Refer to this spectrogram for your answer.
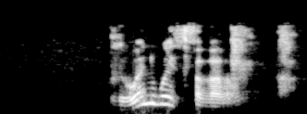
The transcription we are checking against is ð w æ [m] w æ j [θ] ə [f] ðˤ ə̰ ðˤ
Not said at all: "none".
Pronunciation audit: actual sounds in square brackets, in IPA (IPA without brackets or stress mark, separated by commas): n, θ, f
